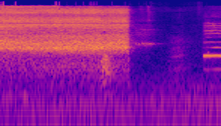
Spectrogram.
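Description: A barn owl gives one long, harsh, hissing screech lasting almost two seconds. A faint fading whistle follows, and a bright tonal call begins just at the end.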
